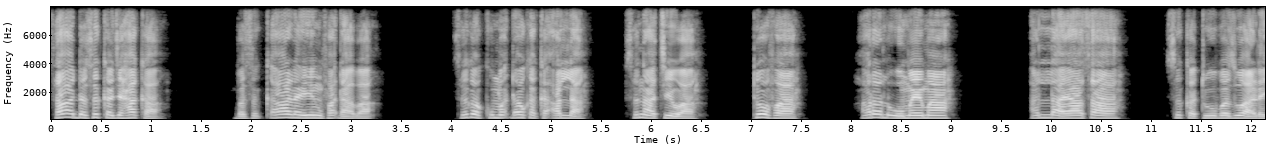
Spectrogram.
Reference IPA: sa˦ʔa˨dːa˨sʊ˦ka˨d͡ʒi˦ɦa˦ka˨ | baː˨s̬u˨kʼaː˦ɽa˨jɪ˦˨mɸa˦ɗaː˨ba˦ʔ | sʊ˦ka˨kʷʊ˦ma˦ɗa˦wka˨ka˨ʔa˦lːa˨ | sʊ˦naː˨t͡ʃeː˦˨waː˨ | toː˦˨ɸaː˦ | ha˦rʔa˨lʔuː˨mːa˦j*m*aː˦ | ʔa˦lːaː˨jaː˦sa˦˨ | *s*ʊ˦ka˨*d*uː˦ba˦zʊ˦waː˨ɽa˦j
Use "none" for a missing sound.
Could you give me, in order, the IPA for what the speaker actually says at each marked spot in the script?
m, s, t

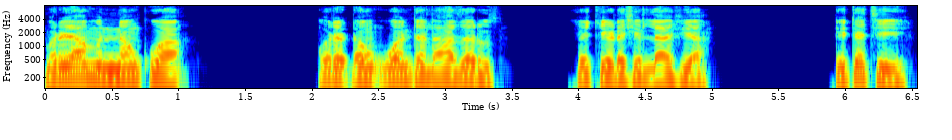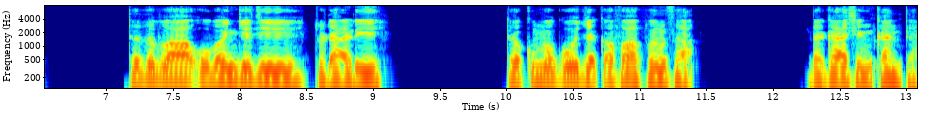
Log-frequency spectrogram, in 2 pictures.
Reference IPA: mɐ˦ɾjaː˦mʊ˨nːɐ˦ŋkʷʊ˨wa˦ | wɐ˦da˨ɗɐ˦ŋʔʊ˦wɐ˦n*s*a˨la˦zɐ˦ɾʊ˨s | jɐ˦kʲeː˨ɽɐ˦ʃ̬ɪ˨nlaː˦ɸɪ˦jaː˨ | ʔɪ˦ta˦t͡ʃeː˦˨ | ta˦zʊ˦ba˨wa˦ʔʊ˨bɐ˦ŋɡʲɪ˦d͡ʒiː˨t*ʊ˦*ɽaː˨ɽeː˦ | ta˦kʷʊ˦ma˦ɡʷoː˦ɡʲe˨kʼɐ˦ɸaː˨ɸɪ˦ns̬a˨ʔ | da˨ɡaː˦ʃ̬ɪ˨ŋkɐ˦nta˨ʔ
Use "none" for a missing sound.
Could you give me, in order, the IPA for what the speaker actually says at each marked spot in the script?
t, ʊ˨

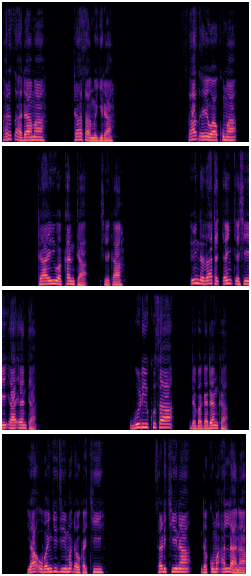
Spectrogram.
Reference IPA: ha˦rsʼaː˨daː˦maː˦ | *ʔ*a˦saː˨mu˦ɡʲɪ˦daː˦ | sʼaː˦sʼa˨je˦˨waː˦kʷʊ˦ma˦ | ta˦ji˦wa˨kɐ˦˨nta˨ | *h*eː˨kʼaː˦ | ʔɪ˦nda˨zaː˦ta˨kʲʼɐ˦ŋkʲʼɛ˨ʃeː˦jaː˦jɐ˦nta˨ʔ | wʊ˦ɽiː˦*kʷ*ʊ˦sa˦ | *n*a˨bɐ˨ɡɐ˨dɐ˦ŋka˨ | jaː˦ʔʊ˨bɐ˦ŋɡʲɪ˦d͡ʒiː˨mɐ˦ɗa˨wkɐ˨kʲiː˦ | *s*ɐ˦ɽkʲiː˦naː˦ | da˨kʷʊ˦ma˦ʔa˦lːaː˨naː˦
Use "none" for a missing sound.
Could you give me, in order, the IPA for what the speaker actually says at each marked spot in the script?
t, ʃ, kʷ, d, s

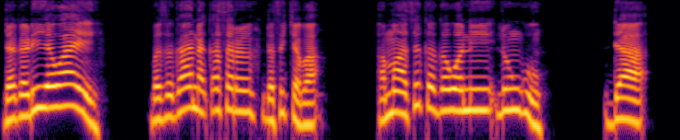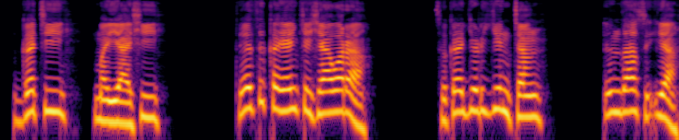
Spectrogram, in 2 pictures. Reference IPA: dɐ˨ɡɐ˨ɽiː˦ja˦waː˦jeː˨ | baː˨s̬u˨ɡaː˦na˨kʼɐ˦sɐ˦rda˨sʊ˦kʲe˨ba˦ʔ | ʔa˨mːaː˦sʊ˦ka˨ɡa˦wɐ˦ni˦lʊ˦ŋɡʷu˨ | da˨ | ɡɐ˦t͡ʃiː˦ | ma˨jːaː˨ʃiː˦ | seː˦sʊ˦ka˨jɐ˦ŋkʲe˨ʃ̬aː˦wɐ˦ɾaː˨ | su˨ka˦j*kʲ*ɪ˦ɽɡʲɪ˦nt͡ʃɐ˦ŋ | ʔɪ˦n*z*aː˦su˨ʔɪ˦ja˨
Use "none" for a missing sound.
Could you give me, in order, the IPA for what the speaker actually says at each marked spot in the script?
ɡʲ, z

